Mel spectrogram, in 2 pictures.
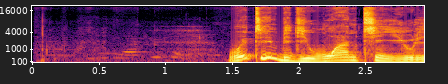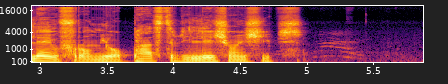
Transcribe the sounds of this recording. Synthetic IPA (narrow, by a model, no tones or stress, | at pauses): wetĩnbidiwãntʰĩŋjulɛ̃nfɹɔ̃mjɔpʰastɹileʃɔ̃nʃḭps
